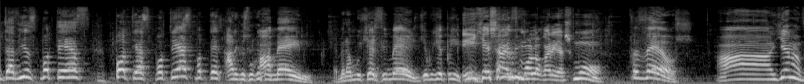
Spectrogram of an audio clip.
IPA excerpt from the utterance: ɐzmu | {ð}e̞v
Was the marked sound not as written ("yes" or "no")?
yes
